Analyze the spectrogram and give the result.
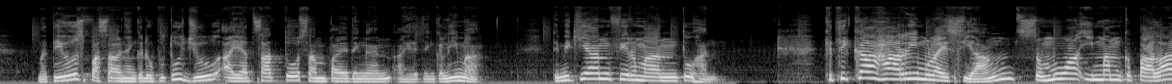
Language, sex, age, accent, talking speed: Indonesian, male, 40-59, native, 105 wpm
